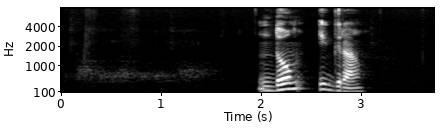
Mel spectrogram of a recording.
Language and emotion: Russian, neutral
